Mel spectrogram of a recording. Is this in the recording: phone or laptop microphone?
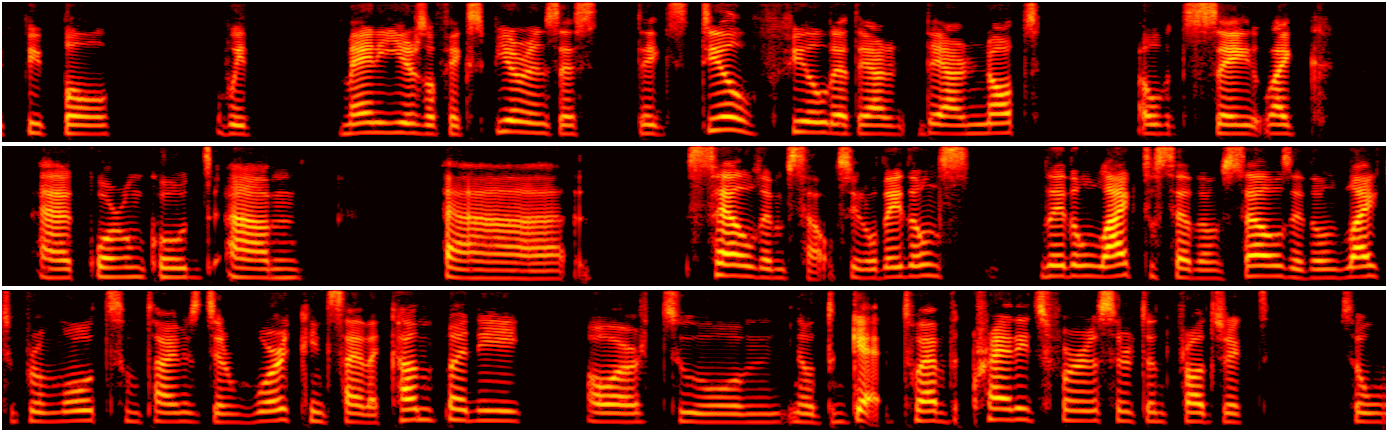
no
